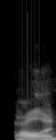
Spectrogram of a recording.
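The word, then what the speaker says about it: Pollan: that um Michael Poland is it pollen or Poland I was want to say his name wrong but pollen yeah from the food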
